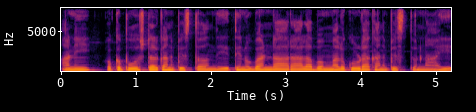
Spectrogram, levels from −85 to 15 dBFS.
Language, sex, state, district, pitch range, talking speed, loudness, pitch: Telugu, female, Andhra Pradesh, Krishna, 195-200 Hz, 90 wpm, -15 LUFS, 195 Hz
